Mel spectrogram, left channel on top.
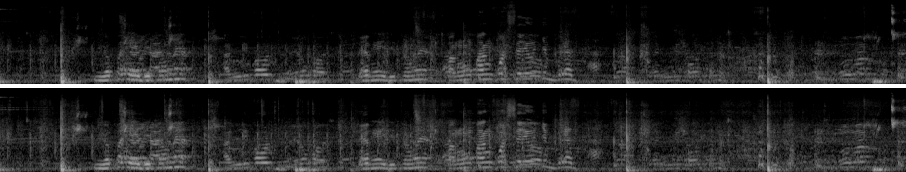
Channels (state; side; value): normal; both; correlation 0.68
